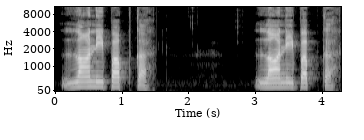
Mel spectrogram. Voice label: "lane pvpkv", Muscogee

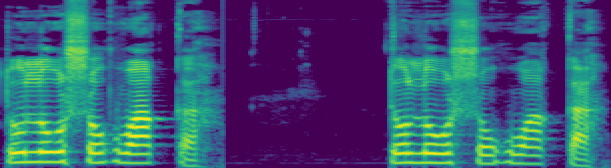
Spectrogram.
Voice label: "tolos sohwakkv", Muscogee

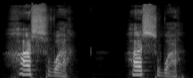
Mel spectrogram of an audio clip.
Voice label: "hvswv", Muscogee

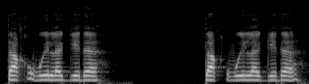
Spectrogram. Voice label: "takwelvketv", Muscogee

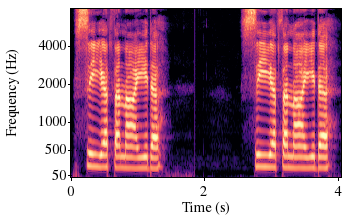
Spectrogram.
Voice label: "sevrvnayetv", Muscogee

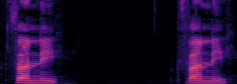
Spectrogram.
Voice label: "rvne", Muscogee

